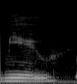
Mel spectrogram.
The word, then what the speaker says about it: Meux: Mew as in M-E-W, Mew. – No, as in M-E-U-X, but pronounced Mew.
